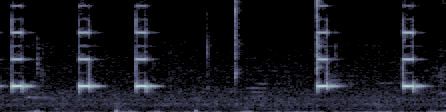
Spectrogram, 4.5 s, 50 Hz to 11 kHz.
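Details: Whirlpool washing machine electronic control board after faulty capacitors were replaced and the 7805 regulator output read about 5 V: several crisp high-pitched beeps at uneven spacing; the board powers up normally; normal power-on beep.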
